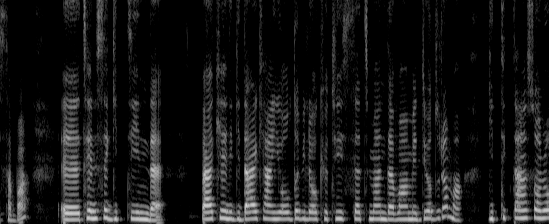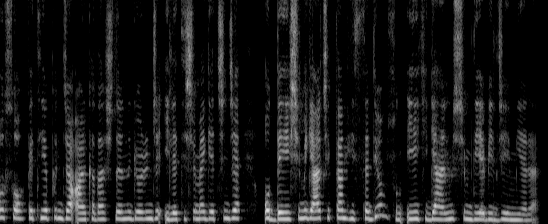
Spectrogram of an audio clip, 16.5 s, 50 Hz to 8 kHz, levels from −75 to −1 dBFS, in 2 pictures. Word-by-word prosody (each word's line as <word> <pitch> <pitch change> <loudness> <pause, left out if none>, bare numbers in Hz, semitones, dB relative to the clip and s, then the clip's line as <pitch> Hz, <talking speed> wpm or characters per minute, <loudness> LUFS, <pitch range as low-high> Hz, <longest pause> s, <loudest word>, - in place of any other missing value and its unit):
sabah, - - -4 0.6
eee, 220 0 +5
tenise 260 +2 +3
gittiğinde 235 -3 +1 0.5
belki, 245 +3 +5
hani, 245 -3 +1
giderken 245 +2 +3
yolda 240 +1 -2
bile 245 0 -3
o 235 - -3
kötü 245 +1 -6
hissetmen 240 -1 -2
devam 230 +1 +1
ediyordur 255 +4 -4
ama 270 -12 -3 0.4
gittikten 270 +3 -1
sonra 275 0 +1
o 285 - 0
sohbeti 270 0 -2
yapınca, 270 -2 +1
arkadaşlarını 240 +2 -1
görünce, 250 +1 -1
iletişime 235 +2 -1
geçince 255 +2 -1 0.3
o 255 -5 +4
değişimi 240 +3 +4
gerçekten 275 +1 +2
hissediyor 250 +6 -2
musun? 300 -10 -9
İyi 245 0 0
ki 240 -3 -6
gelmişim 235 +1 0
diyebileceğim 225 -1 -1
yere. 205 0 -6
245 Hz, 125 wpm, -24 LUFS, 230-265 Hz, 0.6 s, eee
